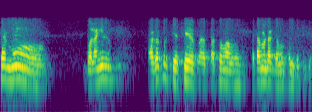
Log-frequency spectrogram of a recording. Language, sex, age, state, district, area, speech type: Odia, female, 30-45, Odisha, Balangir, urban, conversation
